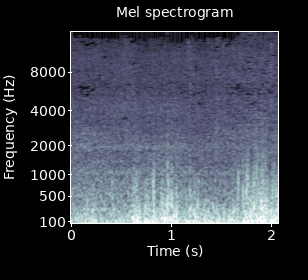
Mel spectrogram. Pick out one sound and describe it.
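A motorbike engine hums as it rides past.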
